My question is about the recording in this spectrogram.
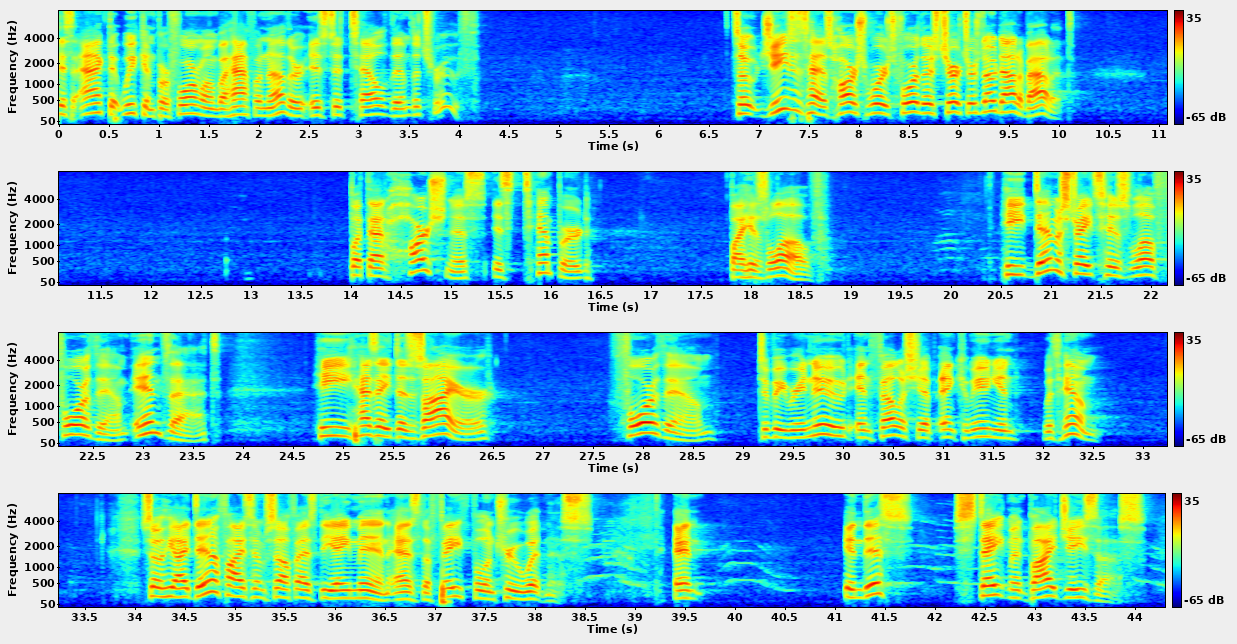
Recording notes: preached this sermon on Sunday, July 24, 2022 from the pulpit of Grace Community Church in Berea, KY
